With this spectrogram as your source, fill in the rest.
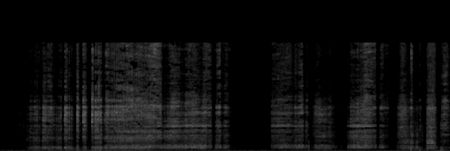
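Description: A gloved hand draws lines with a black felt-tip marker on the side of a life-size, solid white expanded polystyrene mannequin head, so the tip scratches over the bumpy foam surface. The result is a run of dry, bright, hissy scraping strokes with short pauses between them, over a faint steady low hum.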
